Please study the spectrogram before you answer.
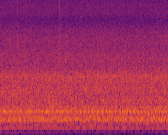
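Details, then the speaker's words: Vintage GE window ventilator fan after cleaning and oiling, running on high blowing out: a smooth, even whoosh with a faint steady hum, much quieter than before, with slight vibration at certain angles. Normal running. "all right here is high going out much quieter foreign a little bit of a vibration when it's sitting at certain angles but it is super quiet now"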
